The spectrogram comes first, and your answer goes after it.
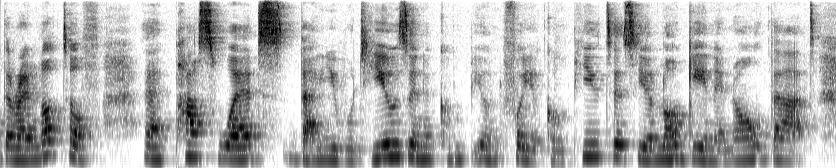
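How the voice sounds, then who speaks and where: The speaker talks at a moderate pace with ordinary pitch variation. Noticeable background noise is present. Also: woman. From Ghana. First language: Ghanaian language (not English). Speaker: nurse. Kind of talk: advice vlog. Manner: conversational, with filler ums.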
